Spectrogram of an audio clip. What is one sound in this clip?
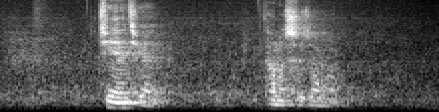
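A young man speaks quietly and calmly nearby.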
